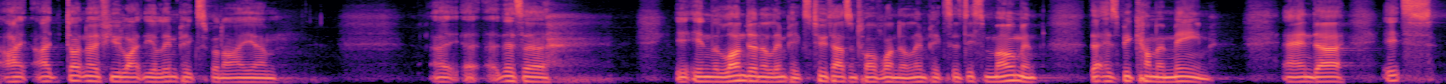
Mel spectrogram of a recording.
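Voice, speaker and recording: A man's voice: mid-range voice, a bit bright. A middle-aged man preaching a sermon as pastor, speaking conversationally and acting out quoted voices with animation.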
